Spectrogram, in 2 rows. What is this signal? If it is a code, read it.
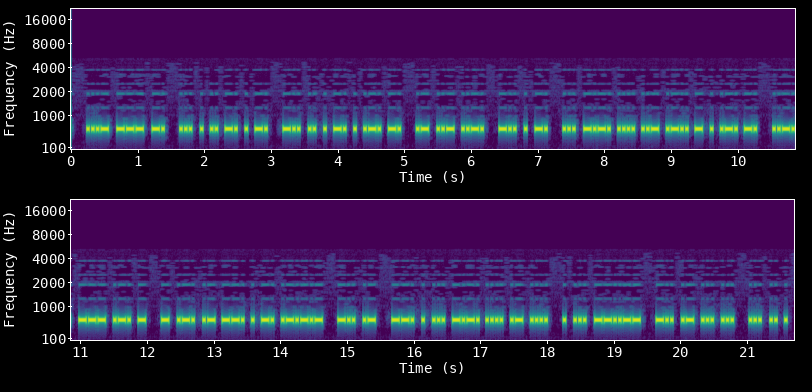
Morse code, heard as a keyed tone, about 33 wpm, 630 Hz. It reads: VON SEINEN DIENERN AUF DEN SCHULTERN FORT TRAGEN. DA GESCHAH ES, DASS SIE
